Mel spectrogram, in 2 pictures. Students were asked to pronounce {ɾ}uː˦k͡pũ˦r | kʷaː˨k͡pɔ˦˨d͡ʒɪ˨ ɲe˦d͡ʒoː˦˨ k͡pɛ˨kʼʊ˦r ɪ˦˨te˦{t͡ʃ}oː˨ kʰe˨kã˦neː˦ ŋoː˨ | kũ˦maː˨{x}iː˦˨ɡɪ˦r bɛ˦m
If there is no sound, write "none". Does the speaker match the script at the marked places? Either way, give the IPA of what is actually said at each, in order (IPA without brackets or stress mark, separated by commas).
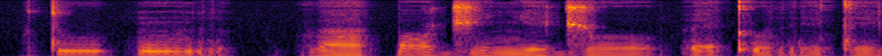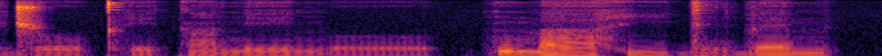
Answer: t, d͡ʒ, h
